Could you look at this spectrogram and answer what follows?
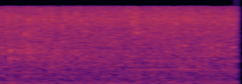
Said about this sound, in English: Okay, but so it's a dead end with a little waterfall. Really? And a river. There's the falls and a grate with a chain.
